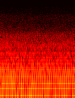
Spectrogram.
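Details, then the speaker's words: Cheap household fan after re-oiling its dry, nearly seized motor bushings: low, smooth, even hum with no rattle, scrape or squeal, motor spinning freely and quietly, tried at different speeds. "I have it plugged in. Beautiful. Quiet. No problem at all. Try a different speed."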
